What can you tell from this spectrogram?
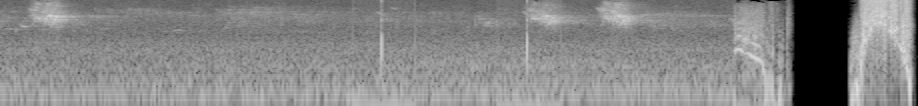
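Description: Outdoor ambience of birds chirping over a low wind rumble, with two sharp clicks a second apart from the mini-golf putt about three seconds in. Near the end a falling whine drops into a moment of silence, then loud scratchy music starts.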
